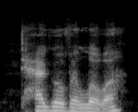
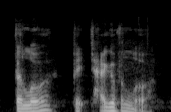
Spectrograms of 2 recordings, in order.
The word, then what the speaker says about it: Tagovailoa: I will start by saying that I can, in fact, pronounce his name, Taulia Tagovailoa. Tagovailoa. – Tagovailoa. Yeah, just say it quickly.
